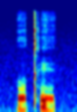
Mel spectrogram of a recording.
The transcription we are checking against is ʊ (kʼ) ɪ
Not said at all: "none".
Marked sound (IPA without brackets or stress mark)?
kʼ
